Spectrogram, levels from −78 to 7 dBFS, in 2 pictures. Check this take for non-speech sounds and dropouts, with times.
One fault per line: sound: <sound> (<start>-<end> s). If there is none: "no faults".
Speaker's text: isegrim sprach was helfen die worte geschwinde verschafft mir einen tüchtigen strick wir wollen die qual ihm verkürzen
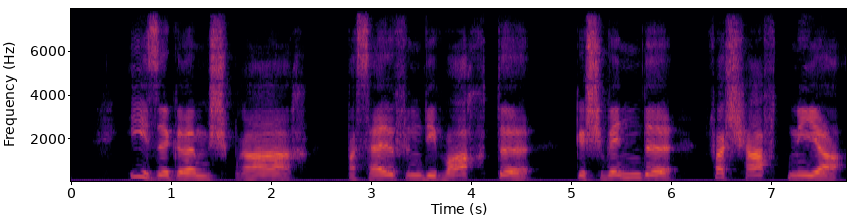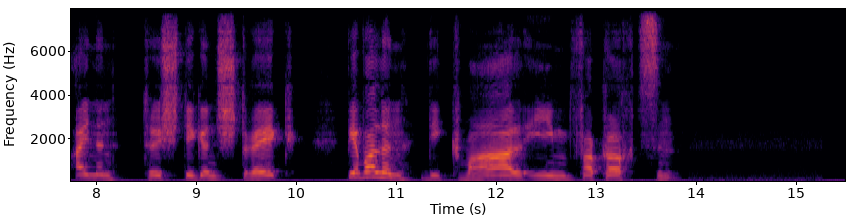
no faults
